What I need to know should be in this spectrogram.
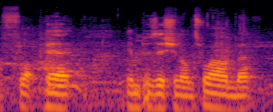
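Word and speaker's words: Tuan: Make sure you spell it right. It's Twan, T-U-A-N. Not Tua, the quarterback for the Dolphins.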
